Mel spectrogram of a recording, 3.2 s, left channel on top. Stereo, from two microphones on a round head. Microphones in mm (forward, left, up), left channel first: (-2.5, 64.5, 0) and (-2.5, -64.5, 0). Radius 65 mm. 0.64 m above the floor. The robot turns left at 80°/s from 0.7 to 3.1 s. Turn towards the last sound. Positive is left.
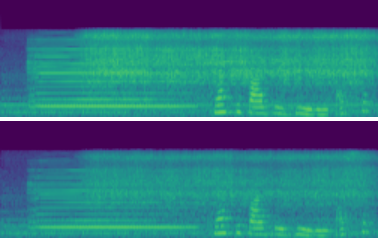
turn(degrees=10)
